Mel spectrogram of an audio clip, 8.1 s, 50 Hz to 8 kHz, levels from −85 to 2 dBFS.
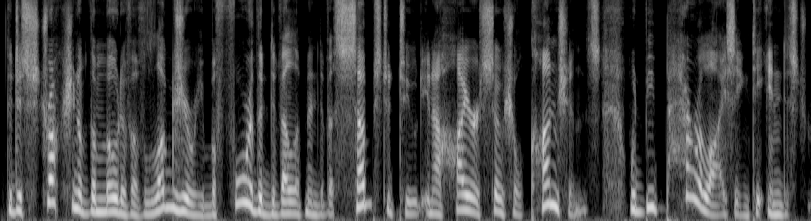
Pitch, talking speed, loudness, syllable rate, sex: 185 Hz, 170 wpm, -21 LUFS, 6.0 syllables/s, male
